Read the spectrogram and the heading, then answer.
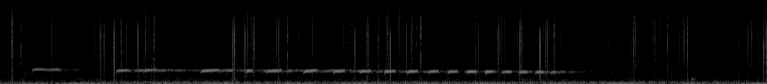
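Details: Emerald-spotted wood dove in East Africa gives a soft, low hooting series of about fifteen notes, spaced at first then quickening and falling slightly, over background clicks and hum.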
